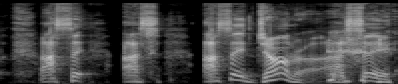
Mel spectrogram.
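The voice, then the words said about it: Bad Foghorn Leghorn cartoon voice. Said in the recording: “why did you sound like Foghorn Leghorn? ... it's horrible, just horrible. ... My Foghorn Leghorn accent is indeed pretty bad.”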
